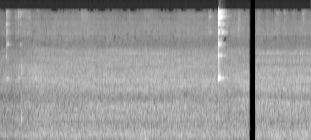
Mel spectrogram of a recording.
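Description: A small glass seasoning container clinks once, sharply and ringing, about four seconds in, while salt goes into a simmering cream sauce. Under it runs a steady low kitchen noise.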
